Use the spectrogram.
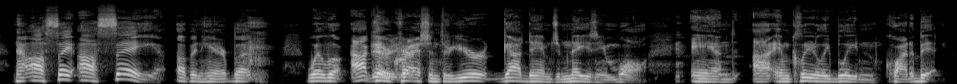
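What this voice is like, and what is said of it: Southern drawling character voice. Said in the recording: “I got to take a second to get back into this voice. I'm starting to get into, like, Colonel Sanders' Foghorn Leghorn sound here.”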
